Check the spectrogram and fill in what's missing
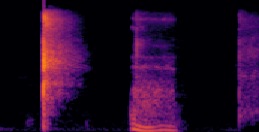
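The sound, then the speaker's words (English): A single sharp, loud clap rings out and decays briefly, followed by two short voiced sounds with a humming, vocal quality: a man in the audience slow clapping at a morning brunch show with an accordion player. “Stop slow clapping.”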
